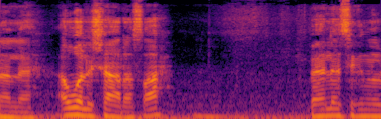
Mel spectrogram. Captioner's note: Arabic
